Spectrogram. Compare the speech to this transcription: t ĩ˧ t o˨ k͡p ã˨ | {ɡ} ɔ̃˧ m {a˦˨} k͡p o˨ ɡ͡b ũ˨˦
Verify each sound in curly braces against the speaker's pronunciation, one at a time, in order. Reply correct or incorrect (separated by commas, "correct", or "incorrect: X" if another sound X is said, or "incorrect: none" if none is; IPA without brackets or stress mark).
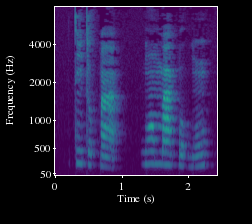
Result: correct, incorrect: a˧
